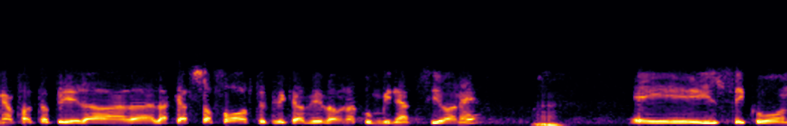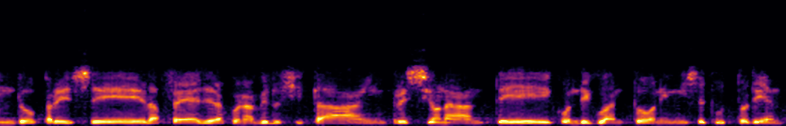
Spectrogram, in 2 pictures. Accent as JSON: {"language": "Italian", "town": "Perugia", "region": "Umbria", "country": "Italy", "said": "Io sono di Perugia e volevo portare la mia testimonianza."}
